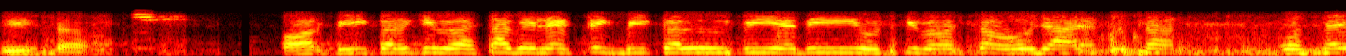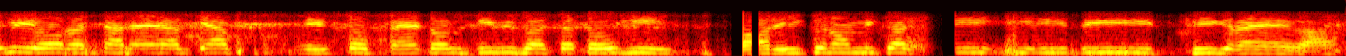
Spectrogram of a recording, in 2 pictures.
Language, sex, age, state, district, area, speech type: Hindi, male, 18-30, Madhya Pradesh, Hoshangabad, urban, conversation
